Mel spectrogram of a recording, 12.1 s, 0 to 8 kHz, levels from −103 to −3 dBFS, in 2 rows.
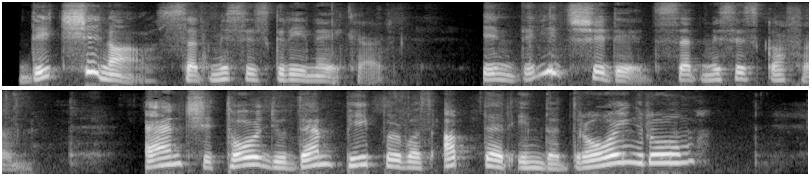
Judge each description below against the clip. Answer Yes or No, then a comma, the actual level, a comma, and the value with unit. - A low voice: No, medium, 185 Hz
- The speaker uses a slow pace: Yes, slow, 125 wpm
